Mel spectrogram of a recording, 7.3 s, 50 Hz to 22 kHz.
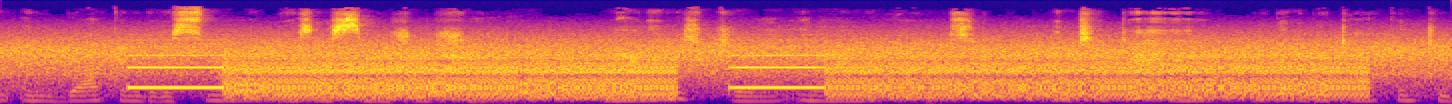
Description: POCSAG pager data (1200 baud), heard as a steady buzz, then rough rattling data, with radio hiss and speech in English.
